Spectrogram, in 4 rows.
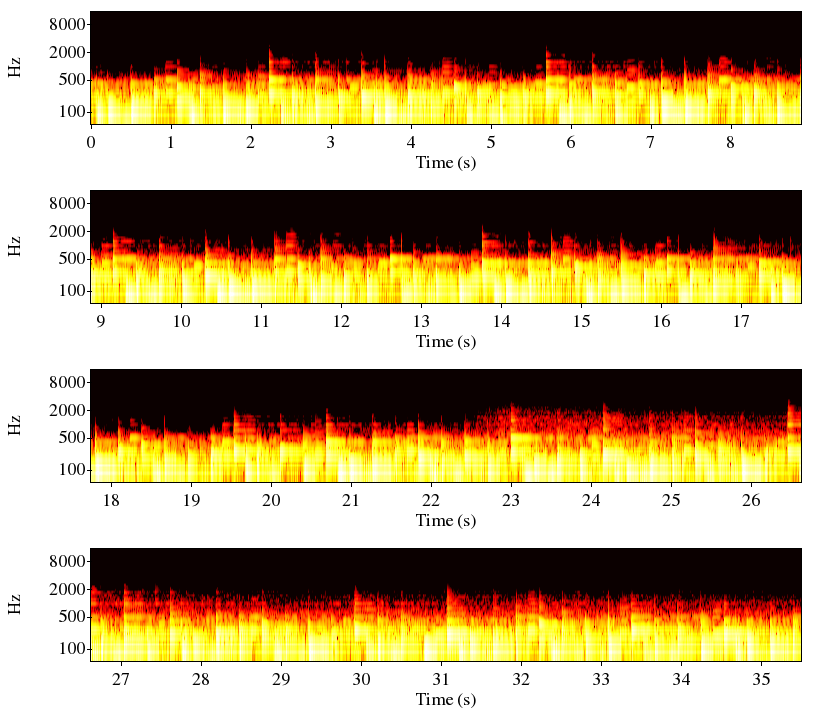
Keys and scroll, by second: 3.0 ctrl+z, 3.7 ctrl+z, 4.4 ctrl+z, 5.2 ctrl+z, 8.7 ctrl+z, 12.9 ctrl+z, 30.1 g, 30.9 s, 32.1-34.4 typing.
